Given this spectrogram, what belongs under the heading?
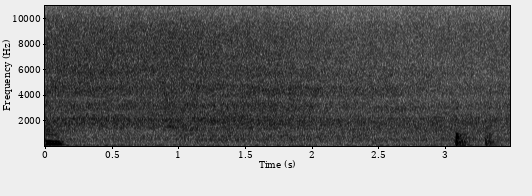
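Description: Egg poured into a hot pan with pork, giving a steady broad sizzle and hiss that holds throughout, with a couple of short clattering knocks near the end.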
